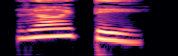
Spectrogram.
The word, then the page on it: ರೀಠೆ: kannada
